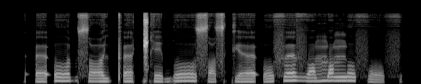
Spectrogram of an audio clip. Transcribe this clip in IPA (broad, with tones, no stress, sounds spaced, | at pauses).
ʔ œ˨ ʔ oː˧ b sˤ oː˨ lʲ pʼ œ˨ ǁʰ e˨ b ɾ oː˧ s œ˨ sˤ kʲ œː˨ ʔ o˨˦ f œ˦ v ɔ˧ m ɔ˦ ŋ o˦ f o˨ f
